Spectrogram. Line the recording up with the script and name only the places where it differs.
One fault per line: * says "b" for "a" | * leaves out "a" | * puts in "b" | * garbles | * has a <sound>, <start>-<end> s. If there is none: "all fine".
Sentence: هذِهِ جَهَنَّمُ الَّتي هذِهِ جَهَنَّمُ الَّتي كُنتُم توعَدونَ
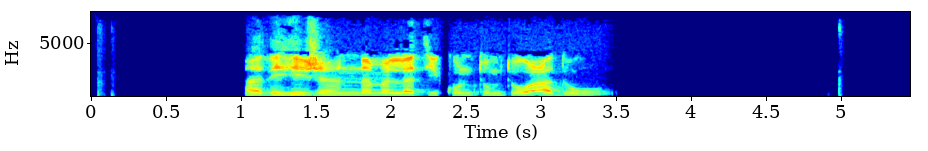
* leaves out "هذِهِ جَهَنَّمُ الَّتي"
